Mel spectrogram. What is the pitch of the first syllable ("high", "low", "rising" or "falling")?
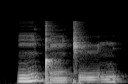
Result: rising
